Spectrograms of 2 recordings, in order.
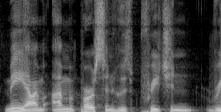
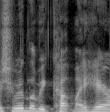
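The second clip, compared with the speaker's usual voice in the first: ordinary talk, nothing marked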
